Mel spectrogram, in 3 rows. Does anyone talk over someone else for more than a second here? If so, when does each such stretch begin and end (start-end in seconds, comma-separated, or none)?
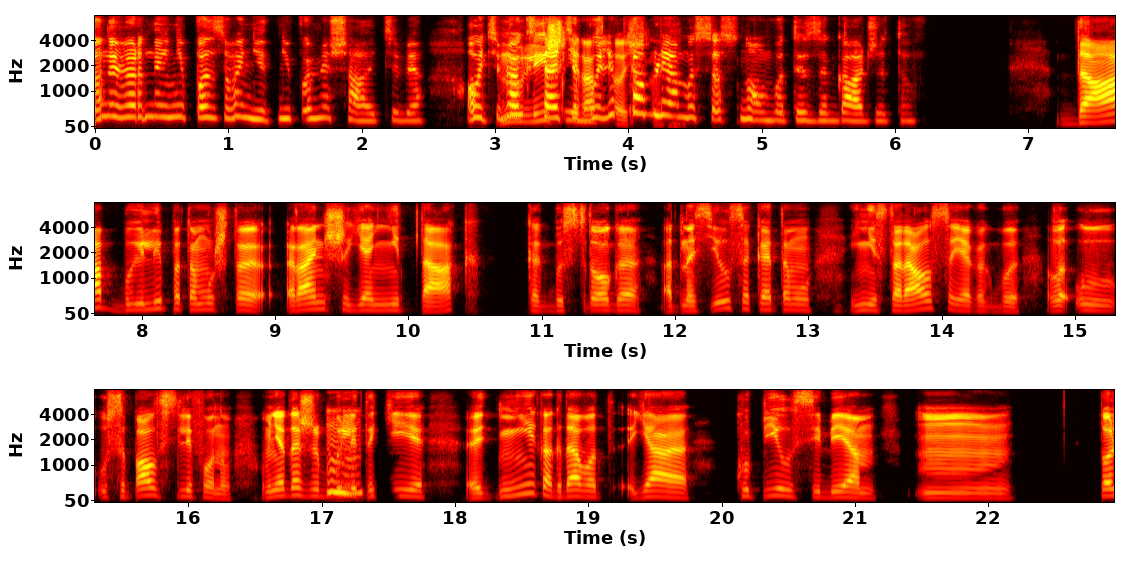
3.0-4.3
